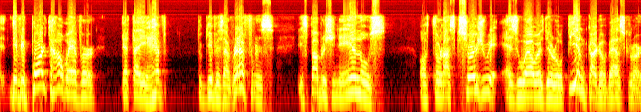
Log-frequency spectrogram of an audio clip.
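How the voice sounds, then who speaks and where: A man speaks at a moderate pace, the sound dry and close with no echo. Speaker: heart surgeon. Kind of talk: lecture. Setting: remote video presentation from home. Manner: loud.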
